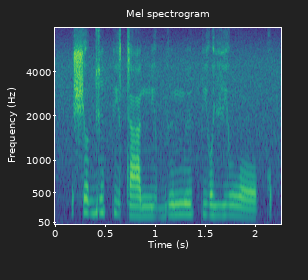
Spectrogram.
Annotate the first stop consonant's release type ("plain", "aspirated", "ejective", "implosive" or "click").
plain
